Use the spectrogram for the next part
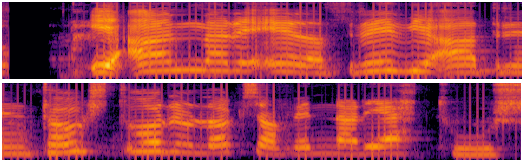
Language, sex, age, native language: Icelandic, male, 18-19, Icelandic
